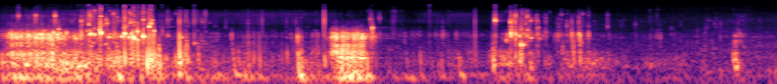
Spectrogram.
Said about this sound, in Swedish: Ja, just nu är det tyst. Man hör lite vågskvalp och lite från bryggan här.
